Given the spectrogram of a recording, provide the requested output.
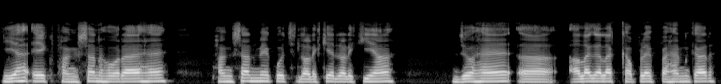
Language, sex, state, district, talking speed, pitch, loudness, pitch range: Hindi, male, Chandigarh, Chandigarh, 165 wpm, 135 Hz, -14 LUFS, 130-145 Hz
